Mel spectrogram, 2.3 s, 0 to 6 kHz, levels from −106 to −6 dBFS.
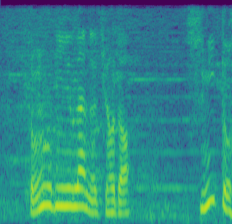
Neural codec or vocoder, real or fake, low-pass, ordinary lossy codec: codec, 16 kHz, 2 kbps, FunCodec, trained on Chinese and English, 25 frames a second; fake; 5.4 kHz; none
